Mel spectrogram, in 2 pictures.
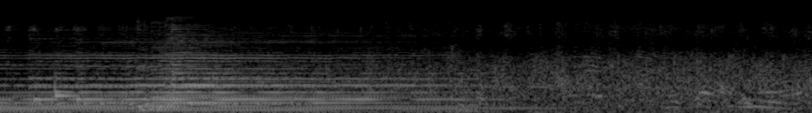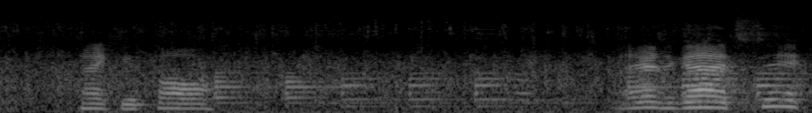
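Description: A live bluegrass string band's final chord rings out and dies away about two and a half seconds in. Audience applause follows, and a man starts talking near the end.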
